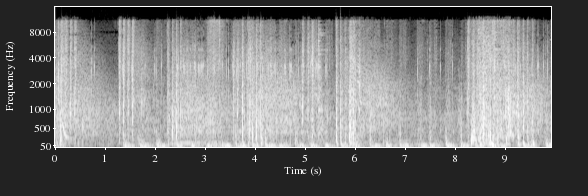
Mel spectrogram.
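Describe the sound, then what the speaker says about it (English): Gunfire in the video game Stalker 2 in the Jupiter region: dense bursts of automatic weapon fire and rapid shots crackling in clusters throughout, loud and sharp with brief gaps between volleys. "Is somebody shooting at me?"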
